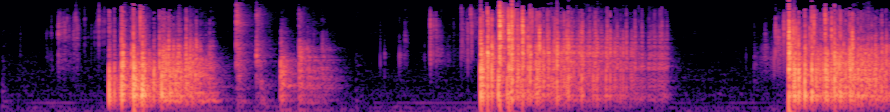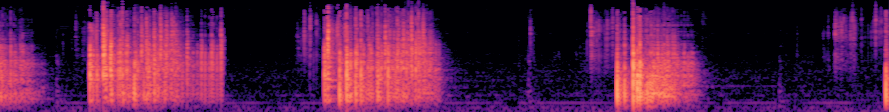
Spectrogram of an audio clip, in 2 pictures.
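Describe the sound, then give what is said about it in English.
Six separate bursts of dice, a different kind each time, clattering and tumbling across a hard surface, each roll a short, bright rattle lasting under a second, with brief silences between them and no voices; recorded as splices into a Morphogene module. “I've corded the sound of rolling some dice into the Morphogene, do like five or six different splices, different kinds of dice each time, and that is what we will be kind of starting with as the sound source for our patch.”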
